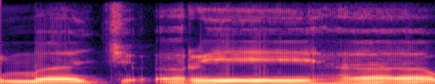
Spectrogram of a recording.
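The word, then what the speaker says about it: مجريها: Ini jadi kalau cara membacanya bismillahirrahmanirrahim waqarkabu fiha bismillahi majriha wa mursaha. Bismillahi majriha wa mursaha. Jadi kita baca re di sini teman-teman ya.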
